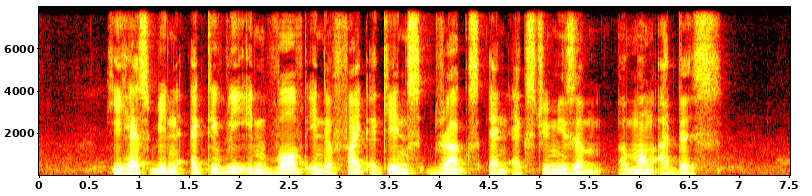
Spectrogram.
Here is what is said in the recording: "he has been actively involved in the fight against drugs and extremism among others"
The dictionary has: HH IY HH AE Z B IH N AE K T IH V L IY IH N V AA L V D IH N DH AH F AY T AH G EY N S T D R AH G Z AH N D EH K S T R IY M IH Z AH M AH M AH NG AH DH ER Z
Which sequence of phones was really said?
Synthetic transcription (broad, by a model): HH IY HH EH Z B IH N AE K T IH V L IY IH N V AA L V D IH N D AH F AY T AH G EY N S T D R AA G S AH N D EH K S T R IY M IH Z AH M AH M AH NG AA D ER S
